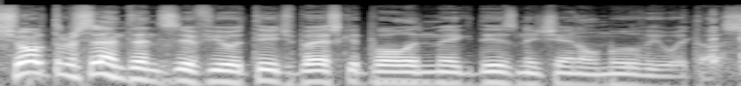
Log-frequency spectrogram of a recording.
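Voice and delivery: mock Russian official.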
